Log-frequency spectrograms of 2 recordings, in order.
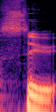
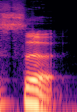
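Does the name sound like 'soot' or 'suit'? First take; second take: suit; soot. First: The name rhymes with 'boot'. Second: The name rhymes with 'foot'. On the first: This is how Americans say it. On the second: This is the non-American way of saying it.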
